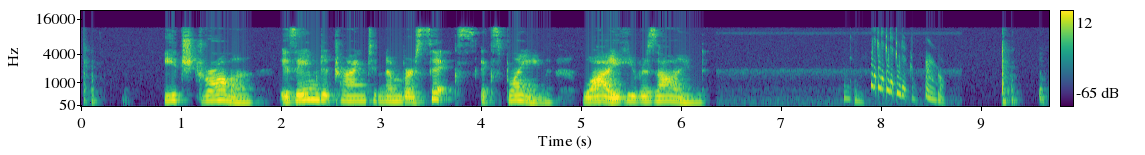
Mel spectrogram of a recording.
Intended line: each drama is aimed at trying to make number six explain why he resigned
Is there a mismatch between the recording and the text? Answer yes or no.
yes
